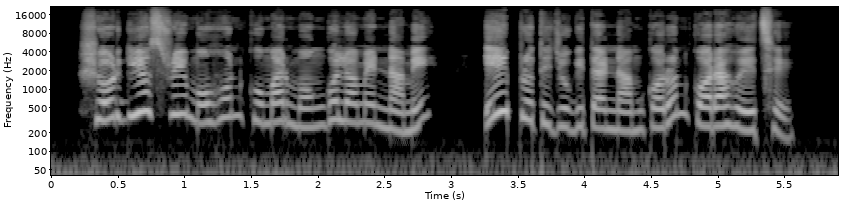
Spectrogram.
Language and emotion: Bengali, neutral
